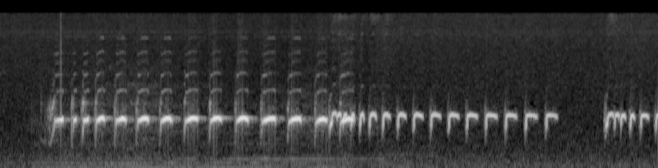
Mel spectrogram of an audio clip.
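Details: A female zebra dove's lure call to a male: a long string of some twenty bright whistled notes, shifting into a faster, clipped series, a brief pause, then a few more rapid notes.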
